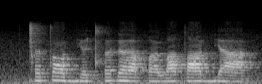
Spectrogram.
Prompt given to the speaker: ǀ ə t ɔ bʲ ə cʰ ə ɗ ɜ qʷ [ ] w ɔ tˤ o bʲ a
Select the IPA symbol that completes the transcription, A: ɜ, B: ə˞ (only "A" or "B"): B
